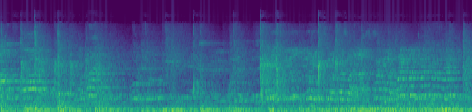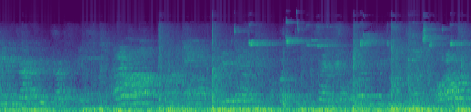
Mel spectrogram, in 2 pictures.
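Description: Young men shout and call out in a large echoing hall.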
